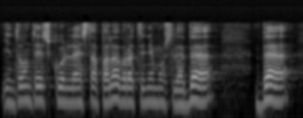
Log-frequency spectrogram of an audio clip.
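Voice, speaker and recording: A man teaching an Arabic lesson, speaking slowly and repeating each word for the learner. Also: a little high, flat delivery, a little mellow. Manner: slow, repeats words for the learner. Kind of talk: online language lesson. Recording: dull lo-fi sound.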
